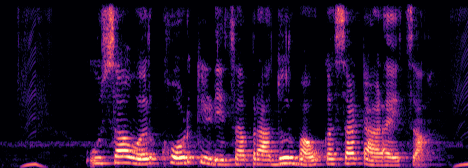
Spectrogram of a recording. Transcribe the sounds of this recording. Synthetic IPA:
usaʋəɾkʰoɽkiɽet͡sapɾad̪uɾbʱawkəsaʈaɭajt͡sa̰

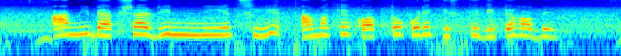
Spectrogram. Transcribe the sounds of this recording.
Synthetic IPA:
a̰mibɛbʃaɾinːijet͡ɕʰi | amakekɔt̪ːokoɾekist̪id̪it̪eɦɔbe

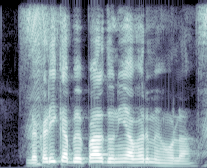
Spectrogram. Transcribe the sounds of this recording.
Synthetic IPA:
ləkɽikabeːpaːɾd̪ʊnɪjabʱəɾmẽɦoːlaː

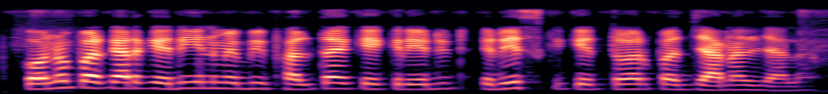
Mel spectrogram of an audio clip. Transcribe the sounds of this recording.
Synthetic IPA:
kɔːnopɾəkaːɾkeɾiːnmẽbʱipʰəlt̪aɦɛkekɾeːɖɪʈɾɪskːet̪ɔːɾpəɾd͡ʒaːnəld͡ʒaːlaː

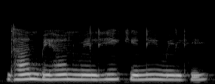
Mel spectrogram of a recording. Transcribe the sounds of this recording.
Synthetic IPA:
d̪ʱaːnbiɦanmɪlɦikinimilɦi

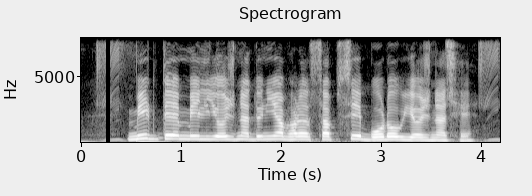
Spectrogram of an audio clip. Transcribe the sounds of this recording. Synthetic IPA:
mɪʈd̪emɪljoːd͡ʒnad̪ʊnijabʱəɾsɐbseboːɽojoːd͡ʒnat͡ʃʰɛ

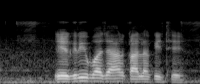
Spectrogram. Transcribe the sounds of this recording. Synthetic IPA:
eːɡɾibad͡ʒaːɾkaləkit̪ʰeː

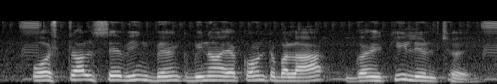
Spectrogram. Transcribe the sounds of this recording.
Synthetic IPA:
posʈəlsebʱiŋɡbẽkbinaekaɳʈbəlaɡə̃jkilelt͡ʃʰɛ

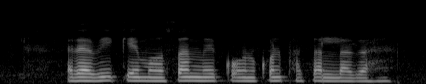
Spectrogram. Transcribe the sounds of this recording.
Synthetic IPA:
ɾəwikemɔːsəmːẽkɔːnkoːnpʰəsəlːəɡaɦɛː

